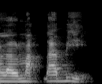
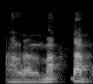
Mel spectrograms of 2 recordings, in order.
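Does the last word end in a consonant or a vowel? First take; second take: vowel; consonant. First: The last word ends with an added i vowel. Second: The last word ends on a consonant, no final vowel. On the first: The speaker calls it wrong. "Nggak usah alal maktabi" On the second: The speaker calls it right. "Udah bener gitu"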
